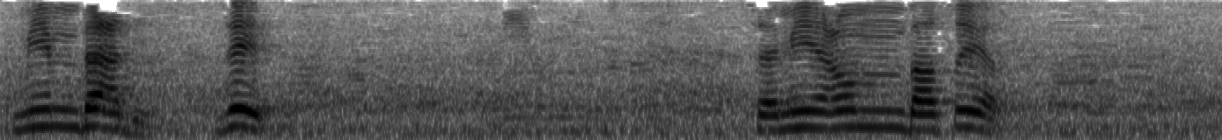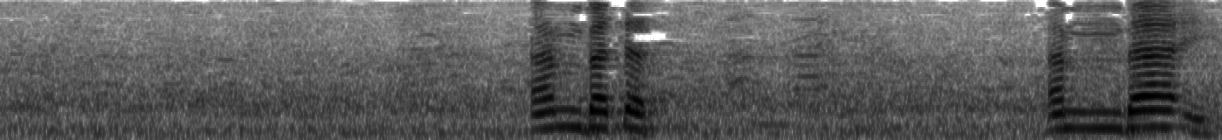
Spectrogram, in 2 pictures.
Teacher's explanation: تحويل النون الساكنة ميما مخفاة إذا جاءت بعدها الباء · Term: القلب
